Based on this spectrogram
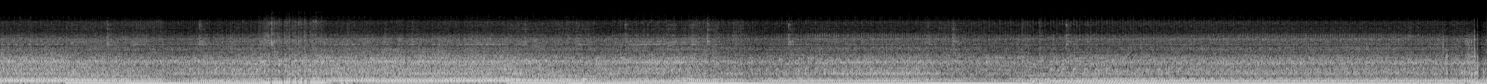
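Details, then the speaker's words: Oliver 550 tractor engine after push-rod repair, valve adjustment and oil change, test run: deep steady engine rises and settles into an even low idle with no knocks or misses; runs much better, normal idle. "Yeah, that thing runs great. Much much much better."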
